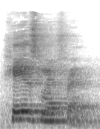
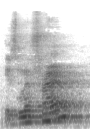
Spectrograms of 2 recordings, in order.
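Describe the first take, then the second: First: It is said as a plain statement. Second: It is said as a question. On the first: It states that he is a friend. "అంటే అతను నా స్నేహితుడు" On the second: It asks whether he is a friend. "ఇది ఒక question"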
